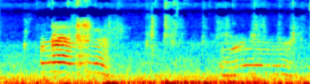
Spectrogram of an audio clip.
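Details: Indoor cat, still wanting more after eating, gives two meows: a brighter rising-falling one, then a softer drawn-out one, over a steady low hum and faint background voices.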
